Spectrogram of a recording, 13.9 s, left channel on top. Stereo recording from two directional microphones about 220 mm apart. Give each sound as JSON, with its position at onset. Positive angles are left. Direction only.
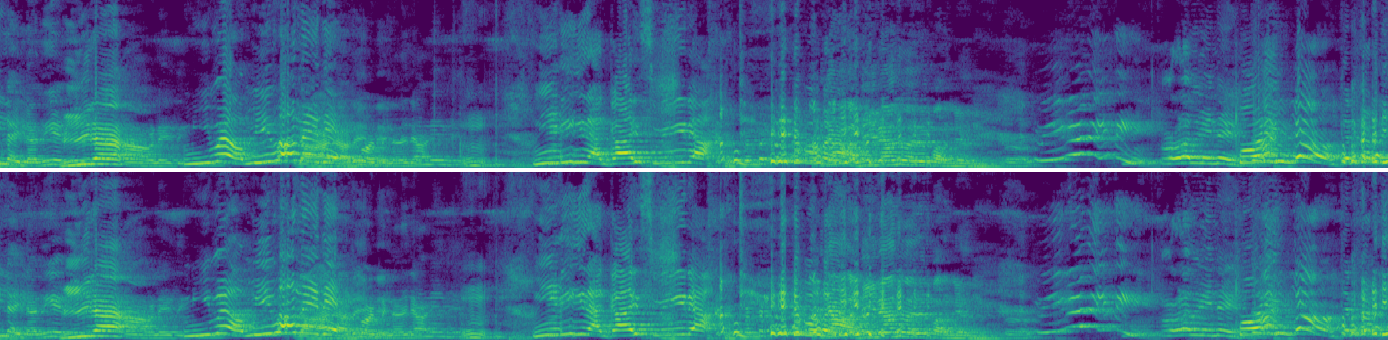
{"t": 0.0, "sound": "a woman's voice", "side_deg": 20}
{"t": 0.6, "sound": "a child's voice", "side_deg": -5}
{"t": 5.4, "sound": "a child's voice", "side_deg": -10}
{"t": 10.7, "sound": "a sound", "side_deg": 10}
{"t": 11.8, "sound": "a woman's voice", "side_deg": 5}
